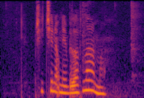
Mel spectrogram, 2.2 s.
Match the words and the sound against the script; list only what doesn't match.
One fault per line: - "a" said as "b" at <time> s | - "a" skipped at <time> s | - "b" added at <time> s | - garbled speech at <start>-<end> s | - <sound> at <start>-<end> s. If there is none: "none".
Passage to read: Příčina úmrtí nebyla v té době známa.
- "úmrtí" skipped at 0.9 s
- "té době" skipped at 1.2 s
